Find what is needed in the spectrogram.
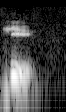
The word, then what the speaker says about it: ki: And so the word Ki, the root word turned into the word G that we use for geology and geography, but it was originally pronounced Ki.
